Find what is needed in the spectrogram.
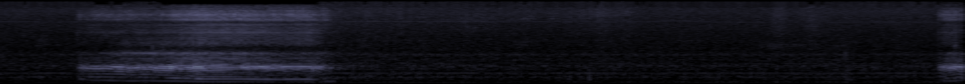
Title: Brandi the Funny Shih Tzu Dog Snores Like A Person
